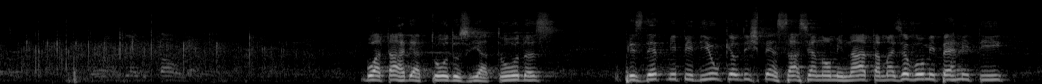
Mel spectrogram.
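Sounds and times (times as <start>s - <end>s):
crowd applauding: 0.0s - 3.3s
speech: 3.6s - 5.6s, 6.2s - 10.4s.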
